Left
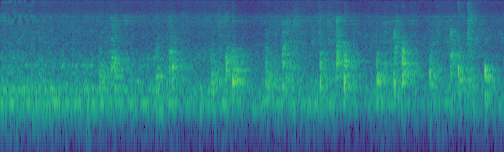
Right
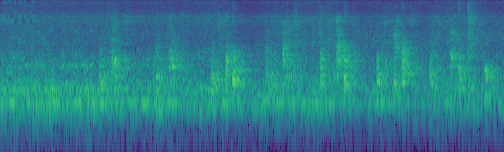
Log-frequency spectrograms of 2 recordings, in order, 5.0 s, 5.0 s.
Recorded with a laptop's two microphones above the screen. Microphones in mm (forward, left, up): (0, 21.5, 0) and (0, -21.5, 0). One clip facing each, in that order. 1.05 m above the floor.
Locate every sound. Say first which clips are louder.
1.0 s footsteps: left 1 dB; 20° left (ahead or behind), 3 m; by 4.9 s 45° left (ahead or behind), 1.5 m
